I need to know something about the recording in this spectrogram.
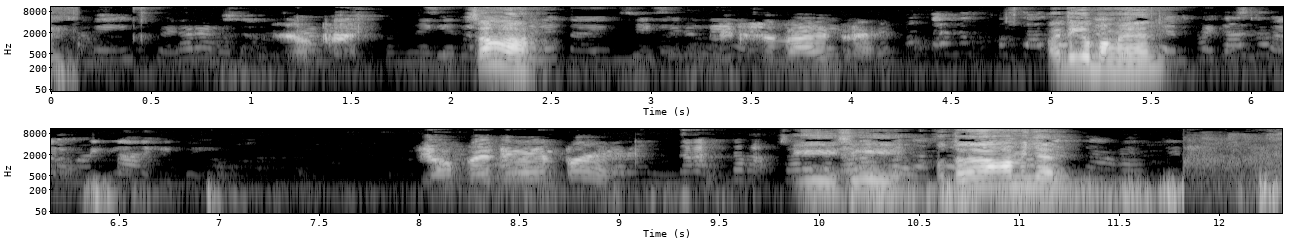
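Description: A young man talks calmly on a phone.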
